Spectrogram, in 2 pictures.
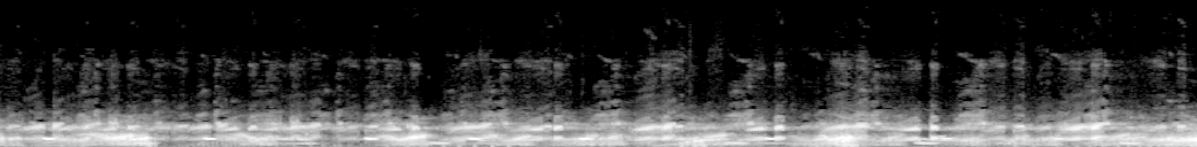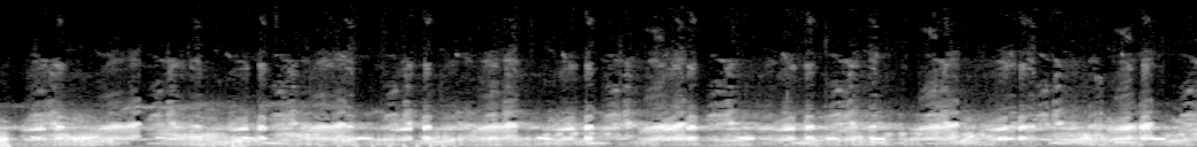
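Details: Many frogs croak together in a thick, unbroken chorus; rhythmic bursts of rattling croaks surge and ebb while scattered short tonal notes pop through the mass of calls.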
